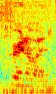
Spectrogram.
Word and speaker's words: Grinowitz: Grinowitz. – Grinowitz. – Grinowitz. Grin. It's like grin, like you're smiling.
